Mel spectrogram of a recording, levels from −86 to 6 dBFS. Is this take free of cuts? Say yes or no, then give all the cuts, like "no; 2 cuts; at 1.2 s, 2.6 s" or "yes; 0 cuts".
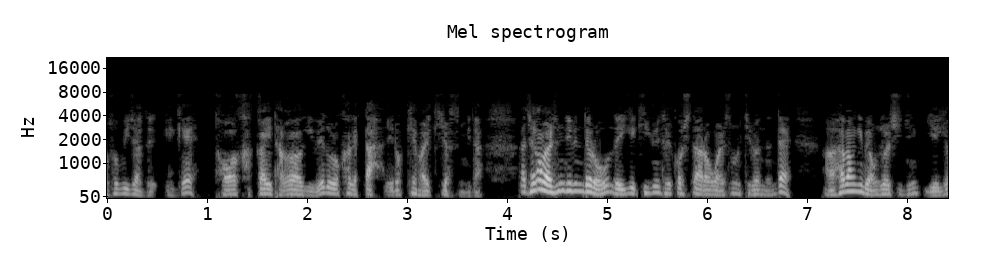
yes; 0 cuts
